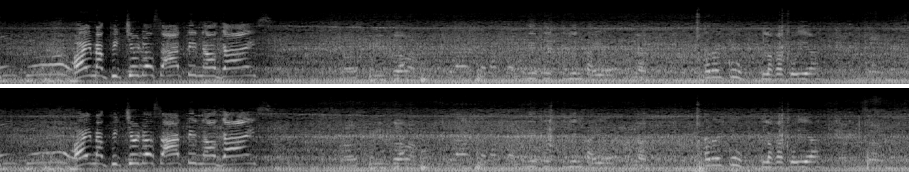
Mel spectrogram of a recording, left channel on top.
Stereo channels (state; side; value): normal; both; correlation 0.71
